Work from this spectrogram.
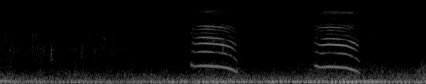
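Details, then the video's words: Kitten asking for help, calling with two clear, high, downward-sweeping meows about a second apart, rich in harmonics, against steady low background rumble. "A kitten's voice was heard asking for help"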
